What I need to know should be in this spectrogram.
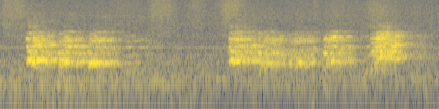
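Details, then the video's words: Neighbour's dog barking loudly in two bursts, a drawn-out cluster of barks, a pause of about a second, then three more barks in quick succession. "Neighbor's annoying dog noise"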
